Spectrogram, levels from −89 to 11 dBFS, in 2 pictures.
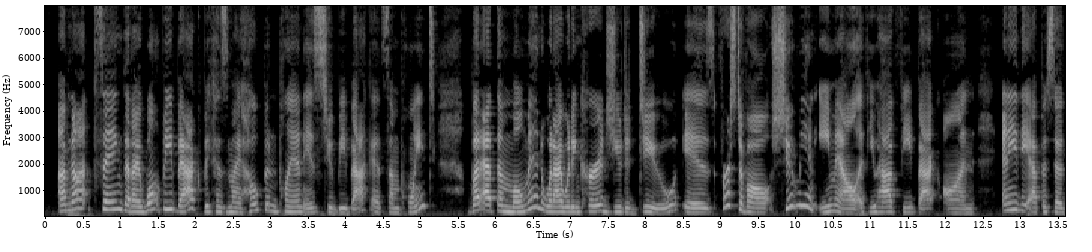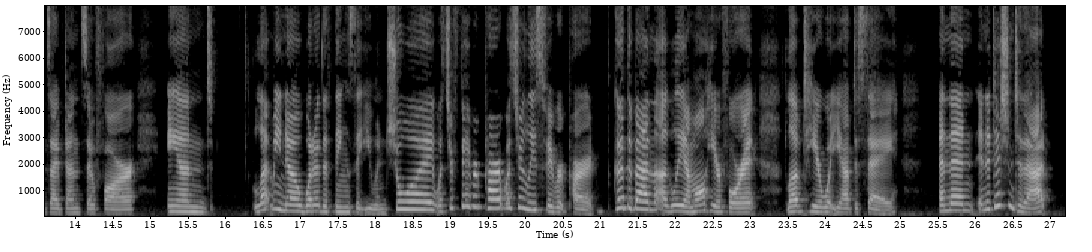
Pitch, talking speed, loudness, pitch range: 210 Hz, 215 wpm, -24 LUFS, 180-265 Hz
